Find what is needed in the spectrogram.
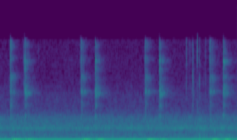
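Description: Faint clicks, in pairs about every half second, over a steady low electrical hum.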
